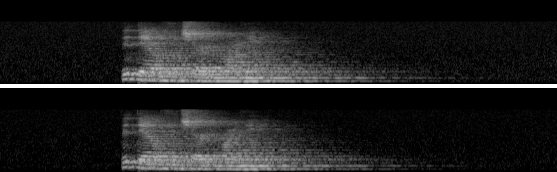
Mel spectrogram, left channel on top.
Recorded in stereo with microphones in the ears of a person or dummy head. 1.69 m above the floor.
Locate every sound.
1.2 s a woman speaking: 25° right (ahead or behind), 2.5 m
